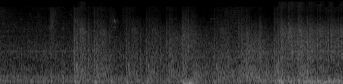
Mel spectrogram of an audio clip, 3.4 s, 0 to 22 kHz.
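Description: Distant, rattling gunfire from infantry squads in the WWII strategy game Steel Division: Normandy 44 fighting among Normandy hedgerows, a dense, continuous crackle of shots with scattered heavier thumps, steady and moderately loud throughout.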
